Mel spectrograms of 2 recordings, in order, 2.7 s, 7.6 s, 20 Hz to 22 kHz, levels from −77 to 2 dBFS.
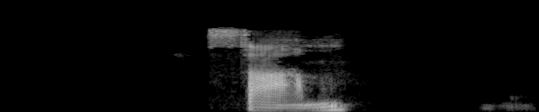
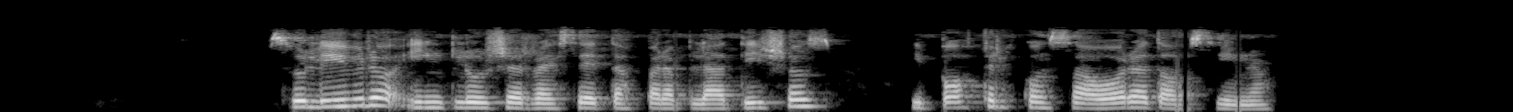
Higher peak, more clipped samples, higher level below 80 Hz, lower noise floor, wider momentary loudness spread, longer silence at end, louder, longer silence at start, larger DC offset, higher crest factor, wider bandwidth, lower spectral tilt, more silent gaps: about the same, -2 dBFS vs -2 dBFS; neither; about the same, -62 dBFS vs -58 dBFS; first, under -90 dBFS vs -84 dBFS; first, 12 LU vs 9 LU; second, 0.95 s vs 1.2 s; second, -22 LUFS vs -16 LUFS; second, 1.05 s vs 1.35 s; neither; first, 24 dB vs 16 dB; about the same, 8.4 kHz vs 8.2 kHz; about the same, -3 dB/octave vs -3.5 dB/octave; neither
